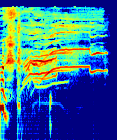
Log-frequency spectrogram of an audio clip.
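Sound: voice imitating ambulance siren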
